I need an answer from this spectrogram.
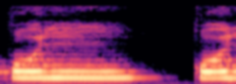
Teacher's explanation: कॉफ पे गोल और लाम पे अनरोल, तो फिर ठीक आवाज होती है। वरना अगर आप रोल ही रहने देंगे तो वैसी आवाज आएगी, कुल, कुल, तो ये तो ठीक आवाज नहीं है, ठीक है।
